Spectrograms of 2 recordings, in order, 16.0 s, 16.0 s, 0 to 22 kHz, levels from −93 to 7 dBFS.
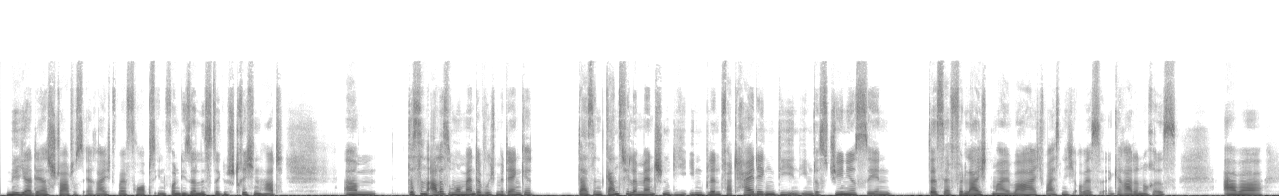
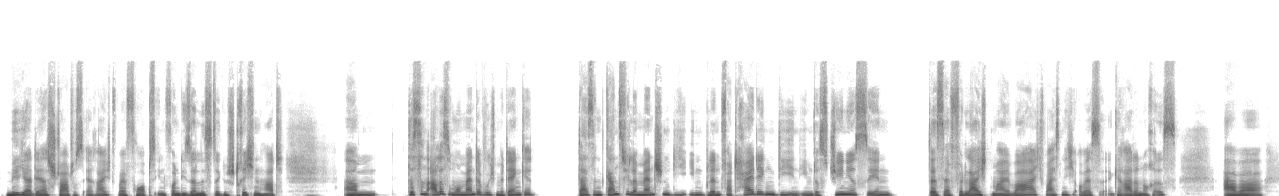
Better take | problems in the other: second | low rumble; faint; throughout; 25 dB below the speech

